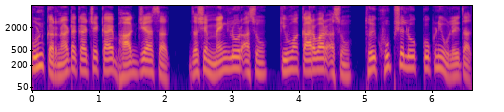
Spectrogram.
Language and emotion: Goan Konkani, neutral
